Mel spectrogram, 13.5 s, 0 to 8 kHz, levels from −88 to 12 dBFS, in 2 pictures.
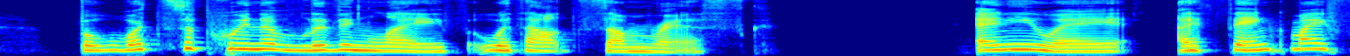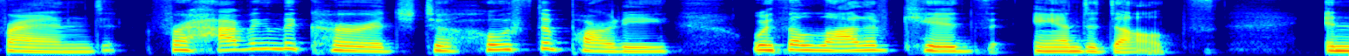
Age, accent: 20-39, American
